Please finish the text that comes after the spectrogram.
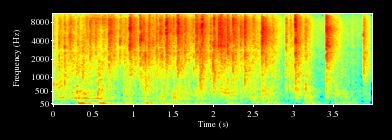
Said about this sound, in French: Donc, moi, ce que je voulais vous demander maintenant, c'est de vous mettre de de, bouger un peu, de sautiller comme ça, de vous tapoter un peu du corps comme ça.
